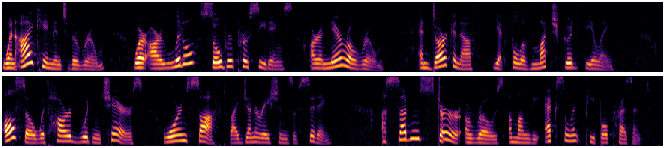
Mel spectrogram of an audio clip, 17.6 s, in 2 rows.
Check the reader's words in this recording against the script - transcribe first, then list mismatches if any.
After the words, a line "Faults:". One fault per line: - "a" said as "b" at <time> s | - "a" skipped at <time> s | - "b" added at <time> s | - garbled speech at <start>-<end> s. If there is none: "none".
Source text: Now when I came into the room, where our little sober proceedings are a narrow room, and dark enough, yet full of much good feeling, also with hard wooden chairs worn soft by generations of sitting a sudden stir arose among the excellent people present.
when I came into the room, where our little sober proceedings are a narrow room, and dark enough, yet full of much good feeling, also with hard wooden chairs worn soft by generations of sitting a sudden stir arose among the excellent people present.
Faults:
- "Now" skipped at 0.0 s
